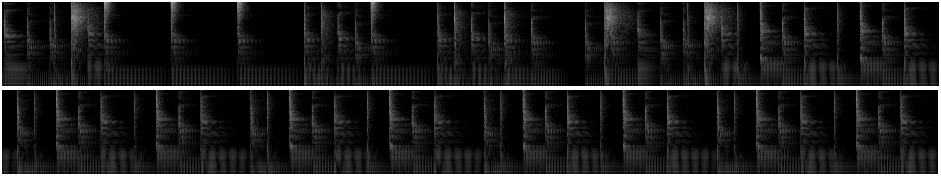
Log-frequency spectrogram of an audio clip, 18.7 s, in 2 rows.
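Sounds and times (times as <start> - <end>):
bass drums: 0.0 - 18.7.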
